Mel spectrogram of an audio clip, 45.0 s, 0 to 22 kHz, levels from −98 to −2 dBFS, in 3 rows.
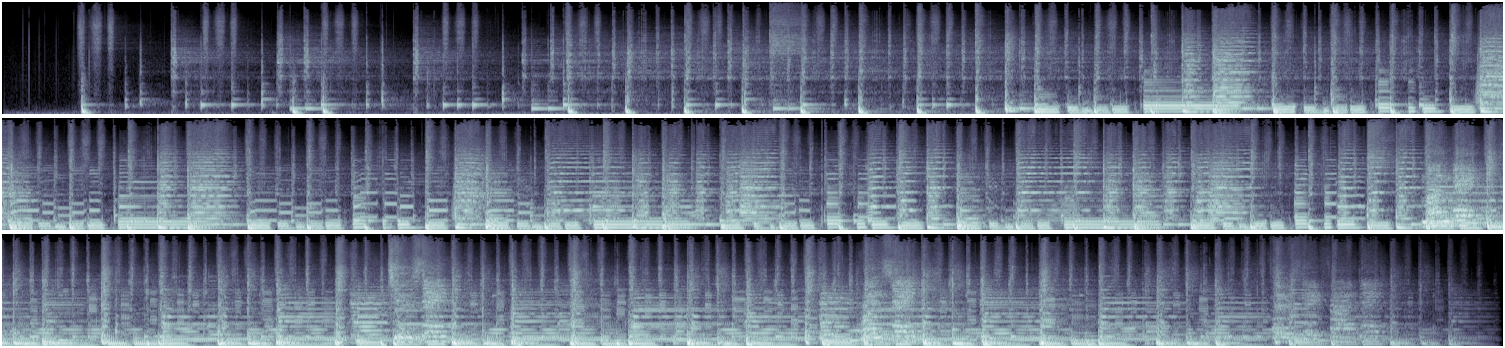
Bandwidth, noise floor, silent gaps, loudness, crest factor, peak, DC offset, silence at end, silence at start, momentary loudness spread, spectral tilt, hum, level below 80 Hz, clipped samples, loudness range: over 20 kHz; -56 dBFS; none; -19 LUFS; 18 dB; -2 dBFS; under 0.1%; 0.4 s; 0.75 s; 15 LU; -6 dB/octave; none; -30 dBFS; under 0.1%; 10 LU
